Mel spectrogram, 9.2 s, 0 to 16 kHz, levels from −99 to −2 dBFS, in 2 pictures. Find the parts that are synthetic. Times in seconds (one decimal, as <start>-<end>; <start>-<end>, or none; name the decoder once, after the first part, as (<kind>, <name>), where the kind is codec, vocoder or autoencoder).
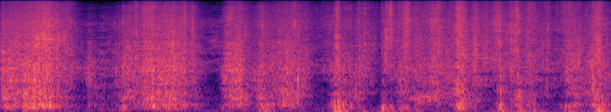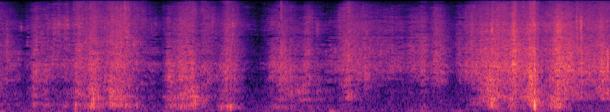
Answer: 1.1-1.8 (vocoder, Vocos); 2.8-5.1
